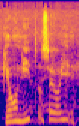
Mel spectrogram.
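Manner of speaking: high, hushed and tender; Qué bonito se oye breathed high and soft; tender awe. Real, not acted. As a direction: savour the words softly, moved. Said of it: "Qué bonito se escucha".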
